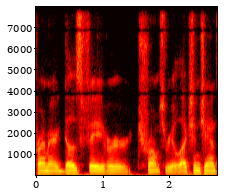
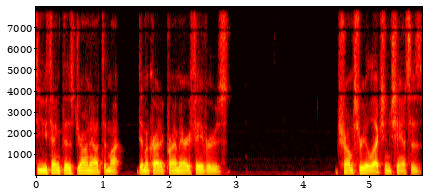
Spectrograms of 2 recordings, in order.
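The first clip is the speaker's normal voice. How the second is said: normal talking voice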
